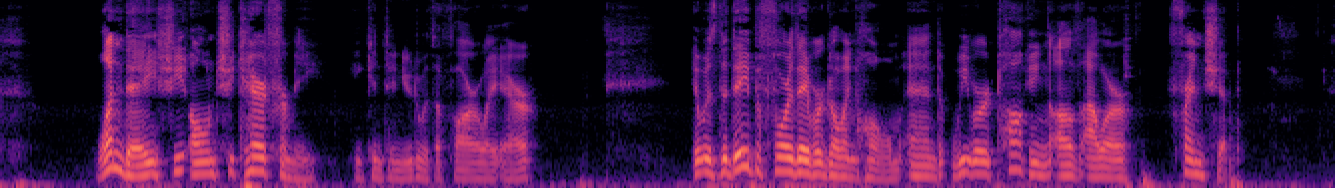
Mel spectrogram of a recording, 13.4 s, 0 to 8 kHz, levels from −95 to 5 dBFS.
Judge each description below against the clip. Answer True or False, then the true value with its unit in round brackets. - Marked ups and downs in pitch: True (7.0 semitones)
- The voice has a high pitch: False (140 Hz)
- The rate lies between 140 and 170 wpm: True (145 wpm)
